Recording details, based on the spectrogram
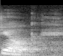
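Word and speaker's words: Joke: and i've just realized i've been pronouncing her name wrong but it's her name's yolk j-o-k-e and i noticed that she was stitching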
